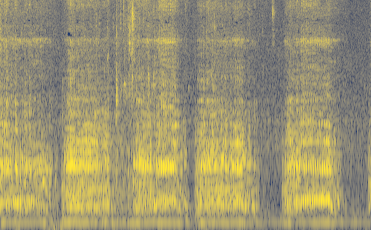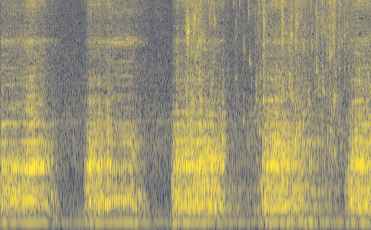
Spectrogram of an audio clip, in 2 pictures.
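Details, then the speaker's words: Maytag/Whirlpool top-load washer with basket not moving clothes, viewed from underneath: motor hums and shaft turns, agitator churns slowly and moves water, but stalls when gripped by hand to simulate load; suspected bad transmission, not confirmed. "so it has some power but as soon as you get some pressure on it it does nothing"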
